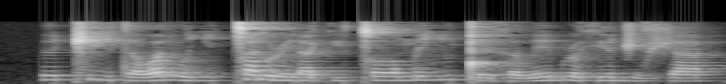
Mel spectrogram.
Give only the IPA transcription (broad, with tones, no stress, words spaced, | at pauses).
ɘ˦ ǁiː˦˨te˨ lˠe˦vo˨ʎi˨ ǀa˦ɾu˨ɭe˨ɾa˨ kʲɨ˨ǀɔː˦ me˦ʎu˦ ǃeː˨xɐ˨weː˦b ɭo˨xʲɐː˦d͡ʒi˨z ʃa˦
